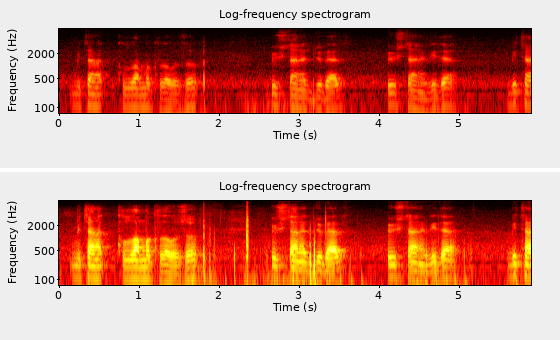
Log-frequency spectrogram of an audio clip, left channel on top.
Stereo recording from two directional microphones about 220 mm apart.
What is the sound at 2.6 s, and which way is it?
Speech, 20° left (ahead or behind).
